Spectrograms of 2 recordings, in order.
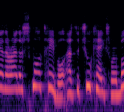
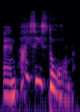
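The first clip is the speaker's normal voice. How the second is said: slow, proud name announcement; dramatic heroine; slower than usual. A narrator's reading. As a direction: announce yourself theatrically.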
